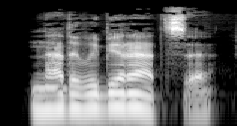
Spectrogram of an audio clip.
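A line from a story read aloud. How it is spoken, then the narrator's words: Whisper. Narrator (Russian): шепнул Алю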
